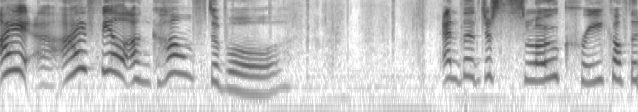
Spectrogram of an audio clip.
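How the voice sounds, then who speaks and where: A woman's high voice with very wide pitch swings, at a very slow pace. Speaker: video game streamer. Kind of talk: live gameplay commentary. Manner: animated.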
